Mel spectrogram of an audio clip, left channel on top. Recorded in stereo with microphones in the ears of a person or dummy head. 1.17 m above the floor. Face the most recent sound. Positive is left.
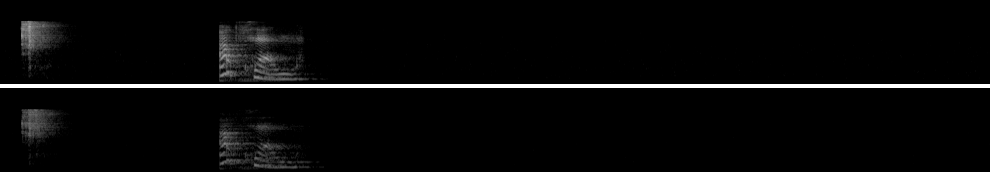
turn(degrees=50)  # may be behind; listen again after turning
